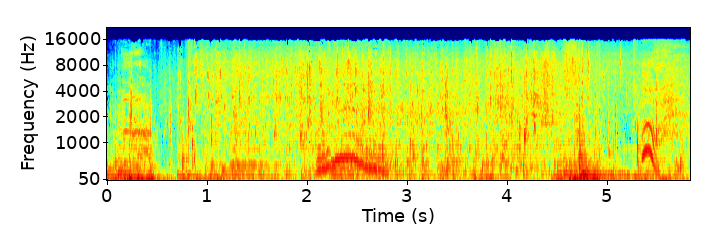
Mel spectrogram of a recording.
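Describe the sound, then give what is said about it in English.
A couple of gallons of fizzy liquid, called burp water, pour in as a secret ingredient with a steady, loud rushing and splashing for several seconds, broken by a few bubbly gurgles and glugs. “And now, for the secret ingredient, a couple of gallons of the old burp water.”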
